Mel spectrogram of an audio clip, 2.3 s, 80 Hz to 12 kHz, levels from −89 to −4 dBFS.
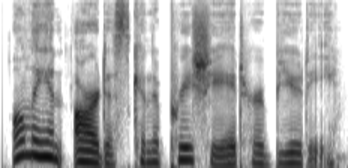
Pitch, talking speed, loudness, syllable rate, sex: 185 Hz, 180 wpm, -18 LUFS, 6.3 syllables/s, female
